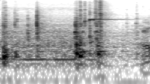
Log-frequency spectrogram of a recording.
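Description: Dehumidifier's steady low hum cutting off about a second in as its plastic water-tank drawer is pulled out with several sharp clicks; a steady high electronic beep then starts and sounds on and off.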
